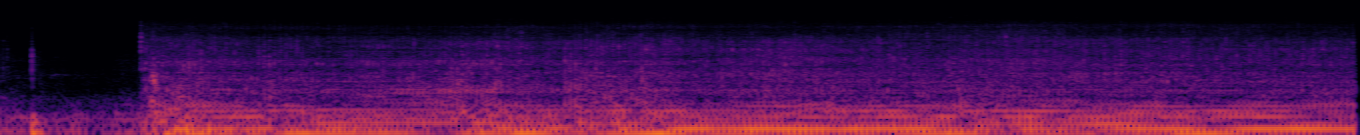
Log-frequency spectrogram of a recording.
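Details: RV Shurflo water pump while its pressure switch is adjusted in half turns, about two and a half turns in, with the kitchen cold tap just closed: after a brief quiet a low steady pump drone starts and keeps running, so the pump is not shutting off.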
